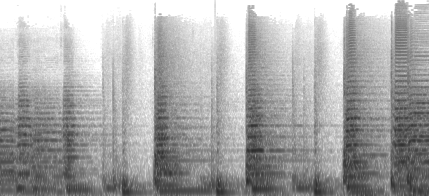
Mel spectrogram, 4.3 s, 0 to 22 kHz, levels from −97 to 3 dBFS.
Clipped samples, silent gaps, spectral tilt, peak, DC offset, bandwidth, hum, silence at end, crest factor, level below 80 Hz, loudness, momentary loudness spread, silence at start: under 0.1%; none; -4.5 dB/octave; -2 dBFS; under 0.1%; over 20 kHz; none; 0 s; 20 dB; -30 dBFS; -21 LUFS; 11 LU; 0 s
